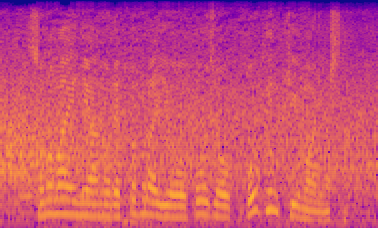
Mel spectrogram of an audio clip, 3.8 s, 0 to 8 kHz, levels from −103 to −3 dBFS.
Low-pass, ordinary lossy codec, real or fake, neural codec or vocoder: 7.2 kHz; Opus, 24 kbps; real; none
